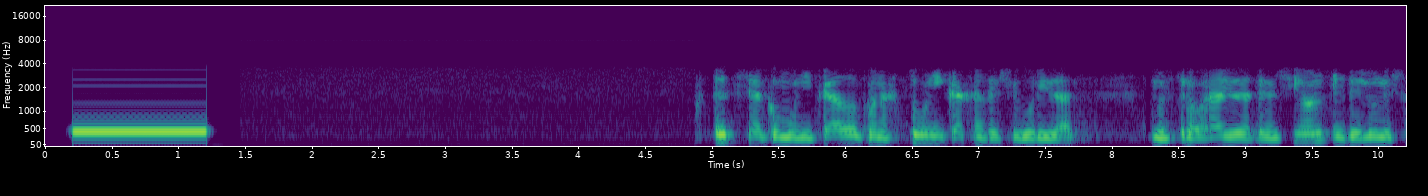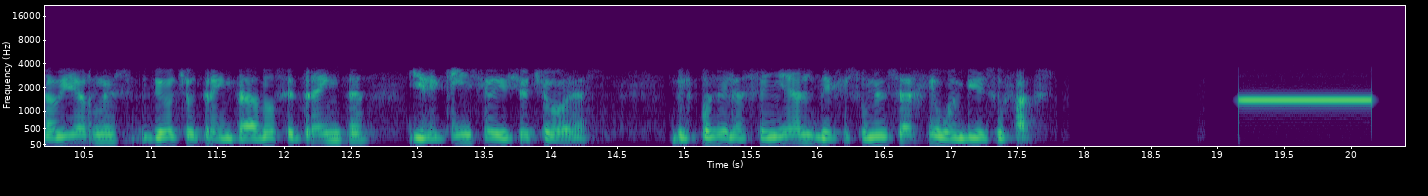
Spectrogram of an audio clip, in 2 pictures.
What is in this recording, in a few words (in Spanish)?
mensajes telefonicos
